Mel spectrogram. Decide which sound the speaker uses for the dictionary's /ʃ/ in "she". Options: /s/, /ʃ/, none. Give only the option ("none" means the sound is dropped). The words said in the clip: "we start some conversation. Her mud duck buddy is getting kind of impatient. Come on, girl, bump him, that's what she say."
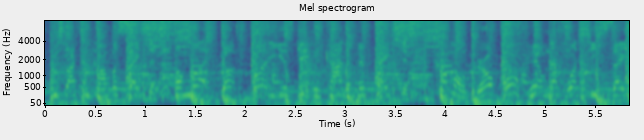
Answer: /ʃ/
